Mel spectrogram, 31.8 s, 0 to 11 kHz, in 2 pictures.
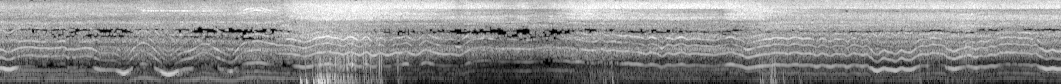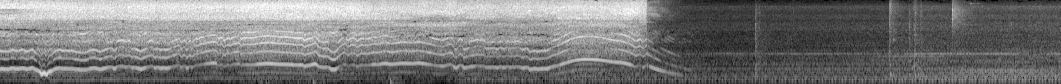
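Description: Power tool spinning a wire brush against the rusty front wheel hub face of a BMW F30, its motor whine rising and falling in pitch as the brush is pressed on and eased off. The hub is being cleaned of rust so the new brake disc sits flat and does not shake later. Near the end the tool stops, leaving a faint steady hum.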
